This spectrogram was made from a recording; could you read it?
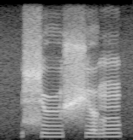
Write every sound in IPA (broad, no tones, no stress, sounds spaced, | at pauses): s ʉ ʃ ə ŋ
